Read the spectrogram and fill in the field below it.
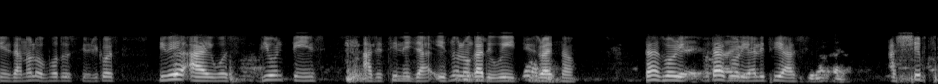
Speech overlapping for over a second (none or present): present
